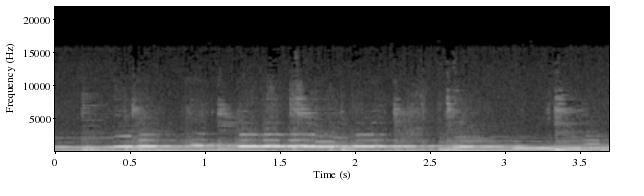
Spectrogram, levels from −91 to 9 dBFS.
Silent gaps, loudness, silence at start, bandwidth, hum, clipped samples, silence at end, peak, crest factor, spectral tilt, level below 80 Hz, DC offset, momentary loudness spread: none; -17 LUFS; 0 s; 12 kHz; none; under 0.1%; 0 s; -4 dBFS; 14 dB; -7 dB/octave; -38 dBFS; under 0.1%; 9 LU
